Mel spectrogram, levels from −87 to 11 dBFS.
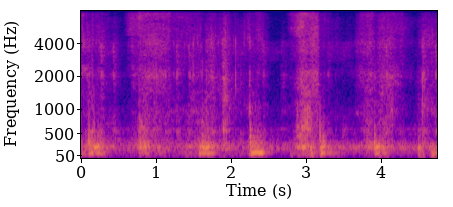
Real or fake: real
